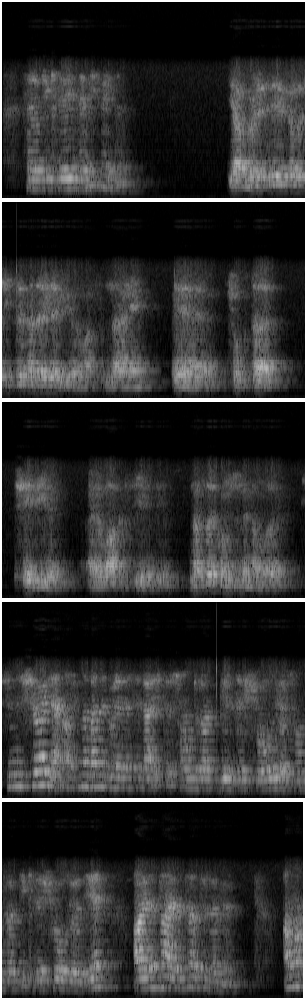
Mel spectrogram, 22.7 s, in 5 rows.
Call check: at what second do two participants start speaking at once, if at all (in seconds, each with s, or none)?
none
